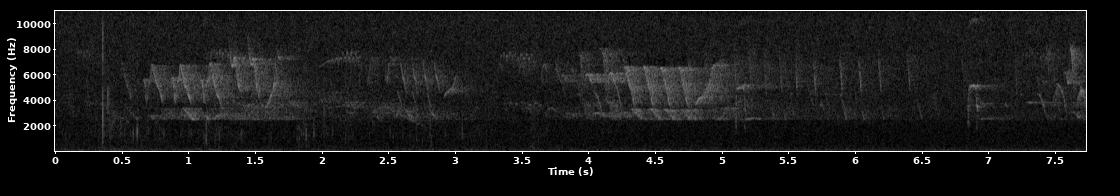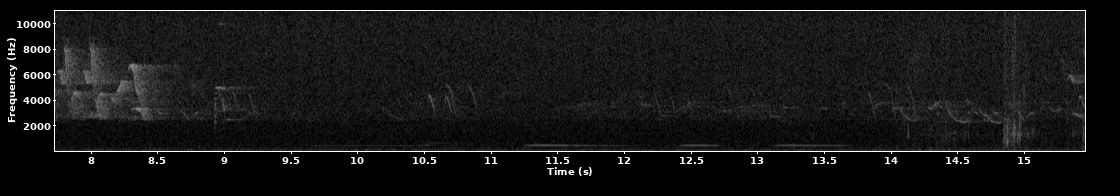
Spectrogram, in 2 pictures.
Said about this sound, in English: Yellow warbler.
